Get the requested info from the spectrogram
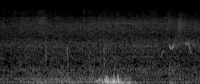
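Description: Quiet rural outdoor background with a soft low thump about a second in. Two faint, short high chirps follow near the end.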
